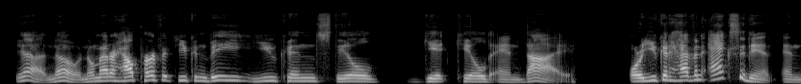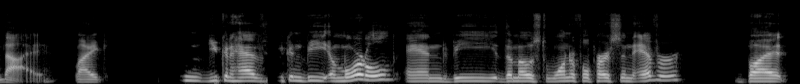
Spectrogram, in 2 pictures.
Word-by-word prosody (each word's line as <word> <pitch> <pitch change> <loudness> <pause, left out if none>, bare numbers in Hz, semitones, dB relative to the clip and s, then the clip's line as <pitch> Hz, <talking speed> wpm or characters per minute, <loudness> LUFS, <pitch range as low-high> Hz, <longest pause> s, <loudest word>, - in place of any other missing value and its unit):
Yeah, - - -3
no, 110 - -1
no 130 +6 -4
matter 170 +3 +4
how 170 +2 +6
perfect 195 +1 0
you 185 0 -2
can 170 -3 -5
be, 175 +5 +1
you 165 0 -7
can 155 -1 -3
still 140 -3 -2 0.4
get 135 +1 -2
killed 130 -3 -1
and 115 -3 -8
die, - - 0 0.5
or 145 +1 +5
you 175 +5 +1
could 210 +1 +4
have 185 +2 +3
an 215 0 -1
accident 160 - 0
and 115 -3 -8
die, 120 - -4 0.2
like, 115 -1 -3 0.8
you 175 -1 -4
can - - 0
have 160 -2 +2
you 165 - -13
can 175 -2 -2
be 170 -1 -3
immortal 200 +8 +5
and 145 -2 -3
be 155 +1 -3
the 150 +1 0
most 150 -2 +2
wonderful 155 +2 0
person 155 -1 0
ever, 195 +6 0 0.6
but 140 -1 +5
155 Hz, 150 wpm, -24 LUFS, 140-175 Hz, 0.8 s, how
